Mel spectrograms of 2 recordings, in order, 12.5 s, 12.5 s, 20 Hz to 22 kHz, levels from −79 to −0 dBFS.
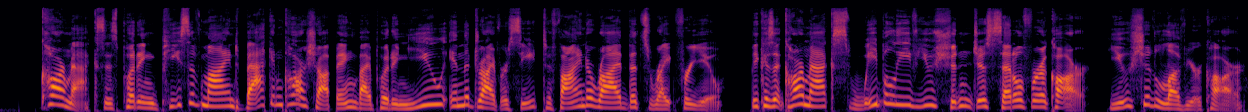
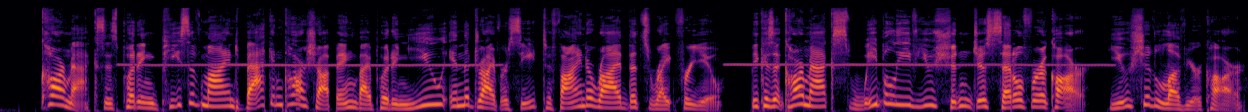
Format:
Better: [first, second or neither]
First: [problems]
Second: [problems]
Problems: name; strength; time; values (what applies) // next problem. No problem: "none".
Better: first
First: none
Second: high-pitched whine; noticeable; from 1 to 5 s and from 7 to 11 s; 2 kHz, 15 dB below the speech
